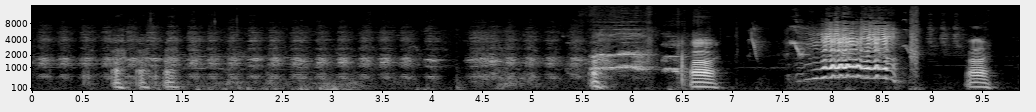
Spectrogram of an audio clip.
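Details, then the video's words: Baby goat bleating, several short harmonic baa calls in the later seconds, with loud wavering cries near the end, over a steady rhythmic pulsing background and a soft voice early on. "Goat baby sound 2022 | Best goat sound baa baa sounds for kids 2022|Amazing goat sound video"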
